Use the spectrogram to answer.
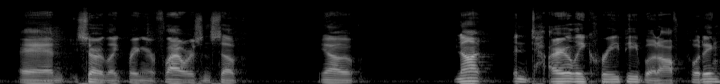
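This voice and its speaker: In a very clean recording with a silent background, a man with a fairly low pitch and a bright, sharp tone speaks at a moderate pace, with ordinary pitch variation and long, frequent pauses. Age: 20s. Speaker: comedian and podcast host. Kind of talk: casual chat.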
